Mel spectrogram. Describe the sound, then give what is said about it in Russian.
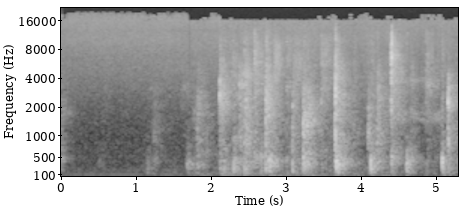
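After a quiet start, a housemaid unlocks and opens a door to let someone in: a run of fairly loud clunks and knocks from the lock and latch in a quick, uneven rhythm, with no voices. “Она отпирает дверь и впускает Алексея”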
